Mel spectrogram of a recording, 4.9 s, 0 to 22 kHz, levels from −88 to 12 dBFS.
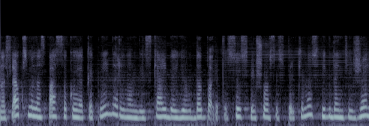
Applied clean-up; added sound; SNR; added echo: neural separator model SepFormer DNS4.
